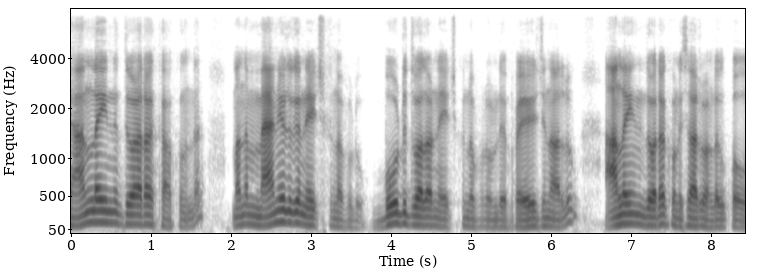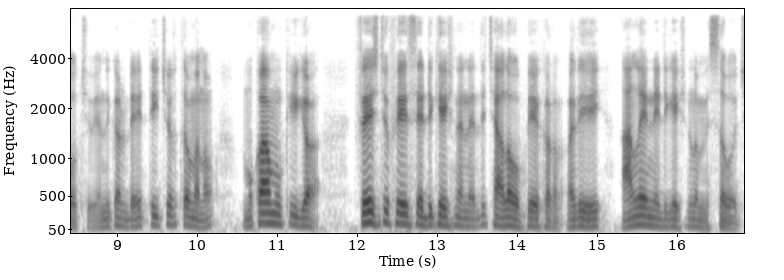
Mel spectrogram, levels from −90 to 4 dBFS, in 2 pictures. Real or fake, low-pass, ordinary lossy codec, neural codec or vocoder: fake; 7.2 kHz; none; codec, 16 kHz in and 24 kHz out, 0.9 kbps, LongCat-Audio-Codec, four codebook decoder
